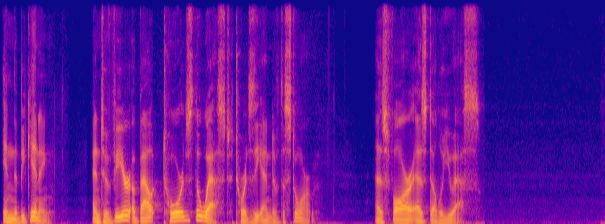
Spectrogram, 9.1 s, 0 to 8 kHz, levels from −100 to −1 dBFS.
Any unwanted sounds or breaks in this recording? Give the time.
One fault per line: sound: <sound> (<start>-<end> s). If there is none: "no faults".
no faults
